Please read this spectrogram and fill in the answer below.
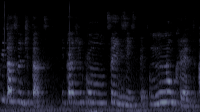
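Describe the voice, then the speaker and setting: Fairly quick speech from a woman amid audible room echo. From Iași, Romania. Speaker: social media specialist. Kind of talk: interview. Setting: remote call.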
